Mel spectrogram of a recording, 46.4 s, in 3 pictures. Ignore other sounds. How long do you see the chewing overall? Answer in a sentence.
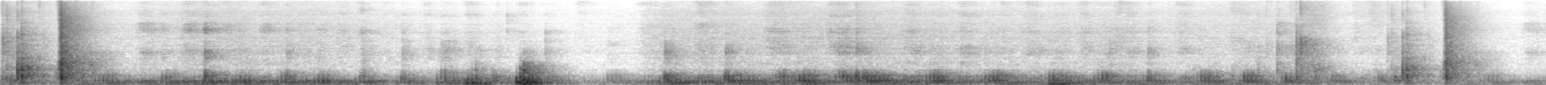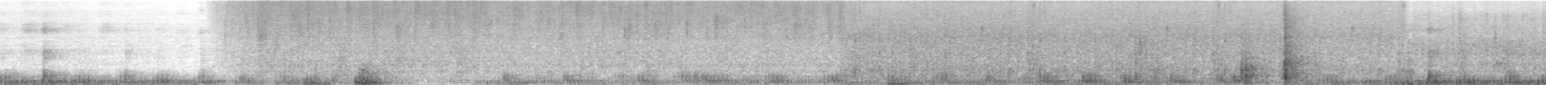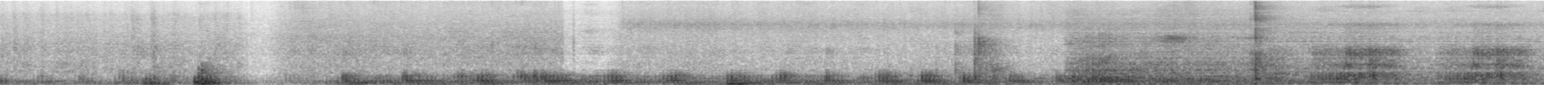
The chewing can't be heard in this clip.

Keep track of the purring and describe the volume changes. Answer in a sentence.
The volume of the purring goes down, then up.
